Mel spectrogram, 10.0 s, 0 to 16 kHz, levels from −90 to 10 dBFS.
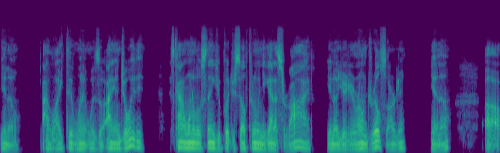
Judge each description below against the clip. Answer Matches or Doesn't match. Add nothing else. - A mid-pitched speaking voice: Doesn't match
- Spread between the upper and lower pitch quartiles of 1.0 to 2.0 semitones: Doesn't match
